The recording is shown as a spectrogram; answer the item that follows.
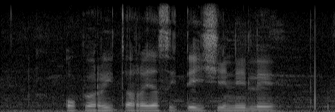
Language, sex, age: Southern Sotho, male, 24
